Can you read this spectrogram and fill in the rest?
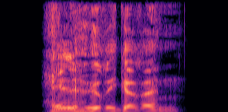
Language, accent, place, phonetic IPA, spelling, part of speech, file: German, Germany, Berlin, [ˈhɛlˌhøːʁɪɡəʁən], hellhörigeren, adjective, De-hellhörigeren.ogg
- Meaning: inflection of hellhörig: 1. strong genitive masculine/neuter singular comparative degree 2. weak/mixed genitive/dative all-gender singular comparative degree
